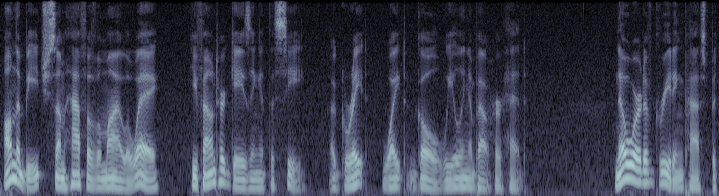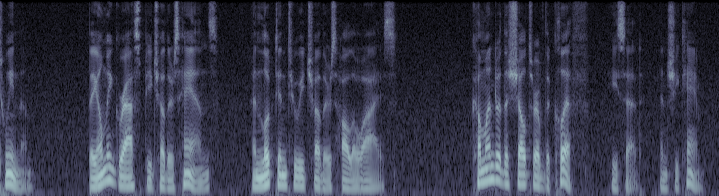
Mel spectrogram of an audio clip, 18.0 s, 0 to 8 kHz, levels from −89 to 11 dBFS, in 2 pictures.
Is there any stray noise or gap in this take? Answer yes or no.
no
